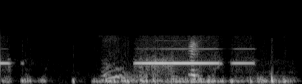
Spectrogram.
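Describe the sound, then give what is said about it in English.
A mobile phone beeps with a steady, level electronic tone under conversation. One long tone of about a second is followed by a short second tone while people keep talking. “I don't know if that's my phone or your phone.”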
